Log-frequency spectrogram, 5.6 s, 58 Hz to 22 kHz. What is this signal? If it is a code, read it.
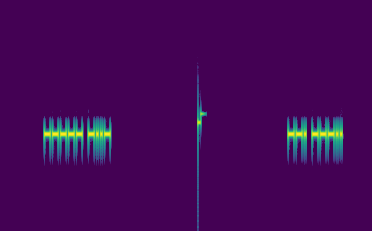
Morse code, heard as a keyed tone, about 40 wpm, 700 Hz. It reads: 0 X G 8
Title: Single-Letter Single-Number 40wpm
